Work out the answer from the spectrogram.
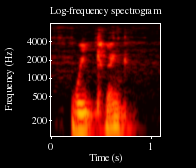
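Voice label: "weakling", British English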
